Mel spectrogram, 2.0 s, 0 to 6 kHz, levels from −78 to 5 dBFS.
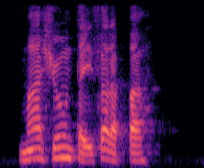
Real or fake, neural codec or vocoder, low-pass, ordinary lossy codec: real; none; 5.4 kHz; Opus, 24 kbps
